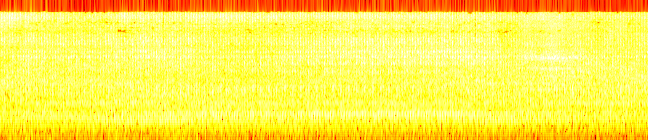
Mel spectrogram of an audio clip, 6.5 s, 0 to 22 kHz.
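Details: BMW M550d F10 diesel after coolant-leak repair (water flange): steady, even idle with no misses, knocks or hiss; no leak seen, coolant circulating, owner unsure about bleeding and thinks it self-purges; normal idle.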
